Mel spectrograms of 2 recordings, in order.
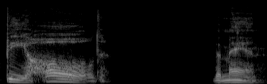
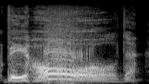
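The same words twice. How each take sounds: First: "Behold the man" soft and low; hushed. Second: "Behold" high and loud, drawn out; loud proclaiming. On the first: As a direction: let "Behold the man" sink in quietly. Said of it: "it means look, feast your eyes". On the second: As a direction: call out "Behold" to stop them. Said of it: "I said it like this". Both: Shown as a demonstration.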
